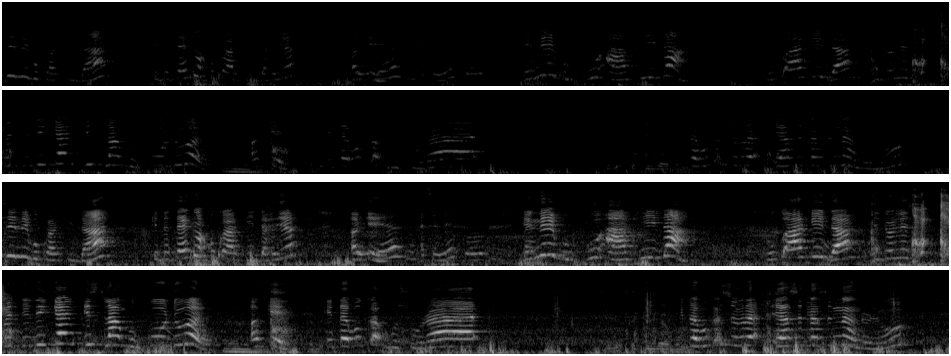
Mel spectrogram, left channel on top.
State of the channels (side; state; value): left; quieter; 21.7 dB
